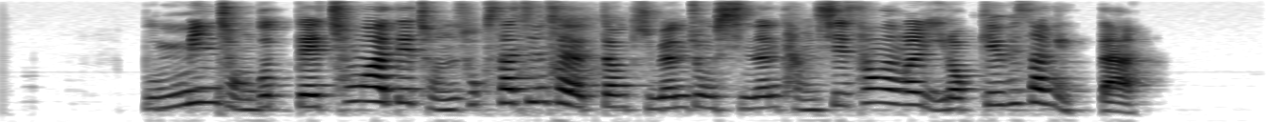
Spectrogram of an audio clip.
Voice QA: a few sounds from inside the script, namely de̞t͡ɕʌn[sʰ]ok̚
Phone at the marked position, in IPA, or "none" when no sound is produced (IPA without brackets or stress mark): sʰ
